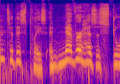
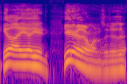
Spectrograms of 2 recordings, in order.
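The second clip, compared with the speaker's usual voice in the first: mumbled, slurred mock drunkenese; drunken woman; 3 semitones lower, slower than usual. Woman babbling at two men who can't follow, drunken slur. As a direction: garble it like an incoherent drunk. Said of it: "the only way to describe it is drunkenese".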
